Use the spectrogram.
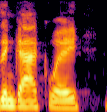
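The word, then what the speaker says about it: Ngakoue: It is Ngakwe. I knew it was Ngakwe.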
